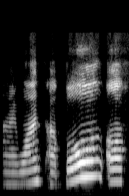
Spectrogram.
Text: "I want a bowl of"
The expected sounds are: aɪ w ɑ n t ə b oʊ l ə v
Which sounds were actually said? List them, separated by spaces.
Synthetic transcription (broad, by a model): aɪ w ɑ n t ə b oʊ l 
